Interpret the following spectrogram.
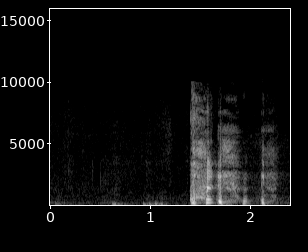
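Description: A person coughing about three times in quick succession, starting about one and a half seconds in.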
